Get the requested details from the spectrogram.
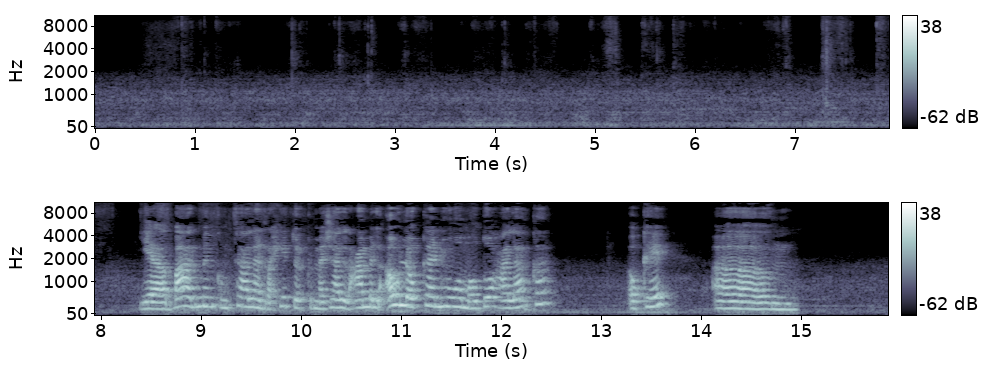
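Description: Playing cards are shuffled and tapped together by hand.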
